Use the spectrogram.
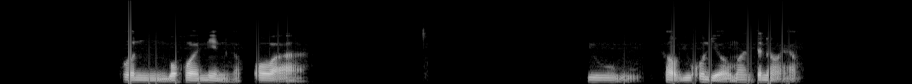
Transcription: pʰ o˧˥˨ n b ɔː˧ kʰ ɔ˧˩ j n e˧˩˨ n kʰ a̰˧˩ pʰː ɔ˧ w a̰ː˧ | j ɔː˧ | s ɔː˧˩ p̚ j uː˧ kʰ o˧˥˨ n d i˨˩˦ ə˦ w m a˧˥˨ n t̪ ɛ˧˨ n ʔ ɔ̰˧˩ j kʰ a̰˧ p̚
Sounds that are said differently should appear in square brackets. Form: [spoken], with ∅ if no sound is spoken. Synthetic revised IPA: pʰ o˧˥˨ n b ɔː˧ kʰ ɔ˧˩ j n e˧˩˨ n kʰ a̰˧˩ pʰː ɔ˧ w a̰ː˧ | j [uː˧] | s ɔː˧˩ p̚ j uː˧ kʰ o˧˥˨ n d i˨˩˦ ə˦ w m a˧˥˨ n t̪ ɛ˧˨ n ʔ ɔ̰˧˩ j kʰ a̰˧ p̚

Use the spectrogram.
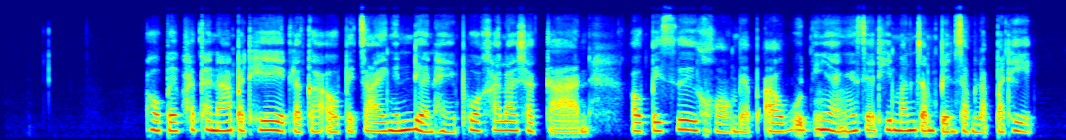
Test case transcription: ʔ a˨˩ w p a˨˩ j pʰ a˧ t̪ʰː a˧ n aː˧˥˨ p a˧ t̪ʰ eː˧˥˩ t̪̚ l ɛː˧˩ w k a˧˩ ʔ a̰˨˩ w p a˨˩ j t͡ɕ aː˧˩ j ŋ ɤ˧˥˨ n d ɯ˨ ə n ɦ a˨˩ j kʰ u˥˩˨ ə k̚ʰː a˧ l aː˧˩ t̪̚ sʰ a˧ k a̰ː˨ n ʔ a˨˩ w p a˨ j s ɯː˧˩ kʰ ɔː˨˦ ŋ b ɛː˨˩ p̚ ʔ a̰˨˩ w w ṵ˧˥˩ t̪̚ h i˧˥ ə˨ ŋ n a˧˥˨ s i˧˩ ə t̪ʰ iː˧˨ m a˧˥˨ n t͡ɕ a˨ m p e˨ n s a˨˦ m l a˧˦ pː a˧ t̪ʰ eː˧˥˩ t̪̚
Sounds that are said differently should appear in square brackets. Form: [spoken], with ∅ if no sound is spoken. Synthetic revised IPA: ʔ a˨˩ w p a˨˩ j pʰ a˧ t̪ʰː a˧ n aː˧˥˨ p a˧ t̪ʰ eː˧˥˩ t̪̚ l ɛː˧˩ w k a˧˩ ʔ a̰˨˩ w p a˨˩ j t͡ɕ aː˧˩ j ŋ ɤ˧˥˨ n d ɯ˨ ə n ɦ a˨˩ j [pʰ] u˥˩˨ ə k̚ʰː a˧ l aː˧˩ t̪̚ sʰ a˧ k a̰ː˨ n ʔ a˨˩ w p a˨ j s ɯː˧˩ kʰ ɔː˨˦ ŋ b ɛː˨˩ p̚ ʔ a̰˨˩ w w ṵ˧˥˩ t̪̚ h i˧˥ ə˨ ŋ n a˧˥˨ s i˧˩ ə t̪ʰ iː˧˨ m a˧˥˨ n t͡ɕ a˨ m p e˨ n s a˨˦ m l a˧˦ pː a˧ t̪ʰ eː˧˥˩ t̪̚

